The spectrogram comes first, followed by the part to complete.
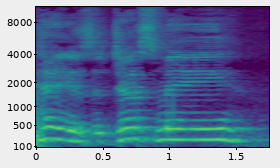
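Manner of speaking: lonely stand-up comic voice. Doing a run of impressions for the audience: lonely comedian impression. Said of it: "This is my impression of a lonely comedian".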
